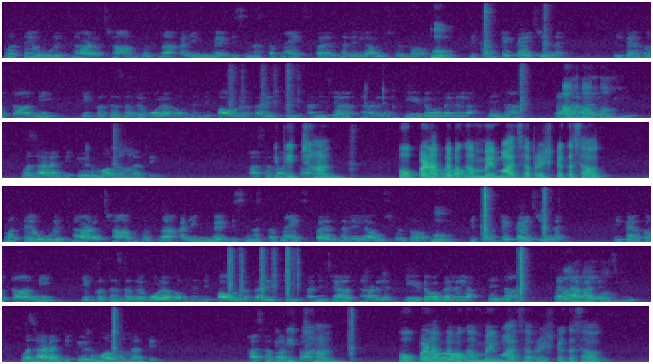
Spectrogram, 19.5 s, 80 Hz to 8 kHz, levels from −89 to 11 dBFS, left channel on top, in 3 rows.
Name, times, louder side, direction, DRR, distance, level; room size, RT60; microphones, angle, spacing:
voice 1, 0.0-4.2 4.8-5.6 6.1-7.0 7.3-11.7 12.0-12.8 13.2-14.5 15.4-16.3 17.3-17.6, right 2 dB, 50° right, 1.6 m, -37 dB
sound 1, 4.8-5.0 5.4-5.6 8.7-9.5 11.6-11.9 14.1-14.3 16.2-16.7, right 13 dB, 80° right, 0.4 m, -40 dB
voice 2, 12.1-12.7 14.1-14.4 15.7-16.4 16.9-19.0, left 6 dB, 80° left, 0.4 m, -31 dB
3.3 x 2.1 x 4.2 m
head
